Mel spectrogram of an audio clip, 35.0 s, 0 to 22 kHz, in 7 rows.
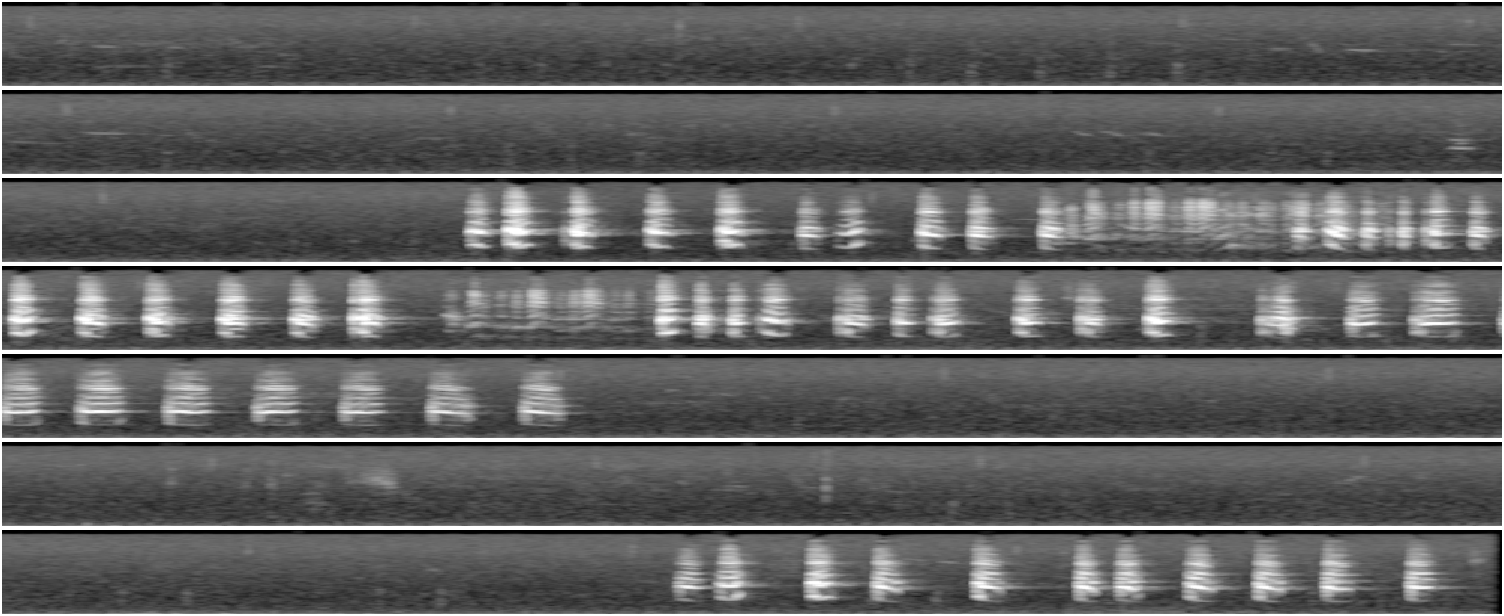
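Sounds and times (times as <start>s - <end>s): turkeys gobbling: 11.6s - 22.1s, 32.3s - 35.0s.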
